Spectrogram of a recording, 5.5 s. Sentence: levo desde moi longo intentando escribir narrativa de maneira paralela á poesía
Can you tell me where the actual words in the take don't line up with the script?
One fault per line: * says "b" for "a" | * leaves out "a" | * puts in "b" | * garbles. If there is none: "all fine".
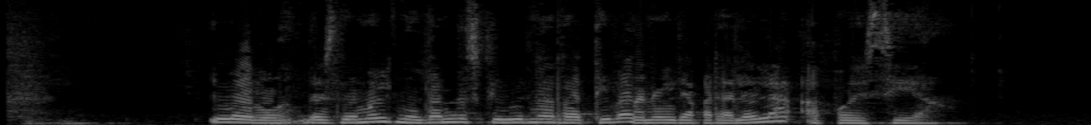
* leaves out "longo"
* leaves out "de"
